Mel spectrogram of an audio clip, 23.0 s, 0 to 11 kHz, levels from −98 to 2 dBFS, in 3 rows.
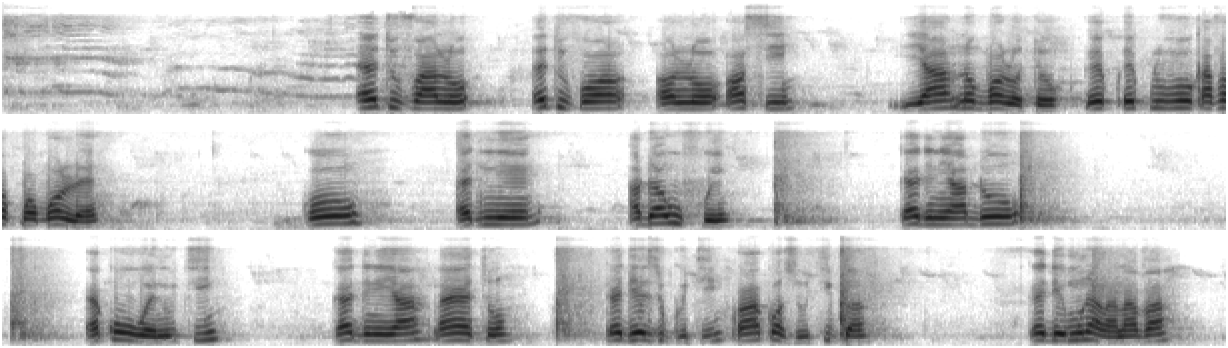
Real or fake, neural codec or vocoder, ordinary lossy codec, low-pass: real; none; Opus, 32 kbps; 7.2 kHz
